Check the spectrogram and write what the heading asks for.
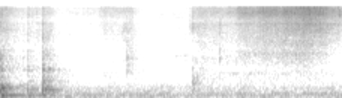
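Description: Quiet handling of a clear plastic jar and a plastic bowl of dried shiso leaves on a stone countertop: a brief rustle at the start and a soft tap a little past halfway.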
